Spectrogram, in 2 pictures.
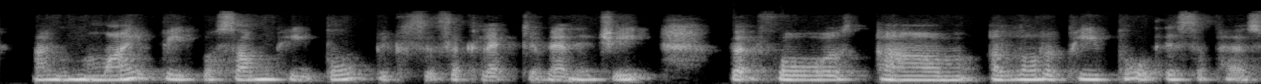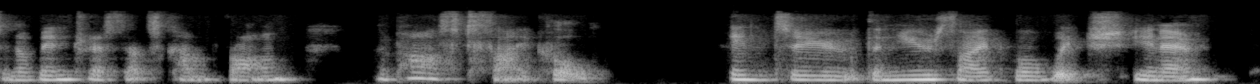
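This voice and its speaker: A woman speaks with a medium pitch in a dark, mellow, somewhat breathy tone. Her intonation is monotone and flat. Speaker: tarot reader. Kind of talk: tarot reading. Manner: slower than usual.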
